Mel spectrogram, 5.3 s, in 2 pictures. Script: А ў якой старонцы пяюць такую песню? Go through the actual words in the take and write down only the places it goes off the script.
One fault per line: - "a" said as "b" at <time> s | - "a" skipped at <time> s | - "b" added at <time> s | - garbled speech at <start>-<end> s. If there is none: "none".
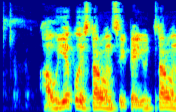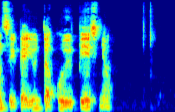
- "старонцы пяюць" added at 2.3 s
